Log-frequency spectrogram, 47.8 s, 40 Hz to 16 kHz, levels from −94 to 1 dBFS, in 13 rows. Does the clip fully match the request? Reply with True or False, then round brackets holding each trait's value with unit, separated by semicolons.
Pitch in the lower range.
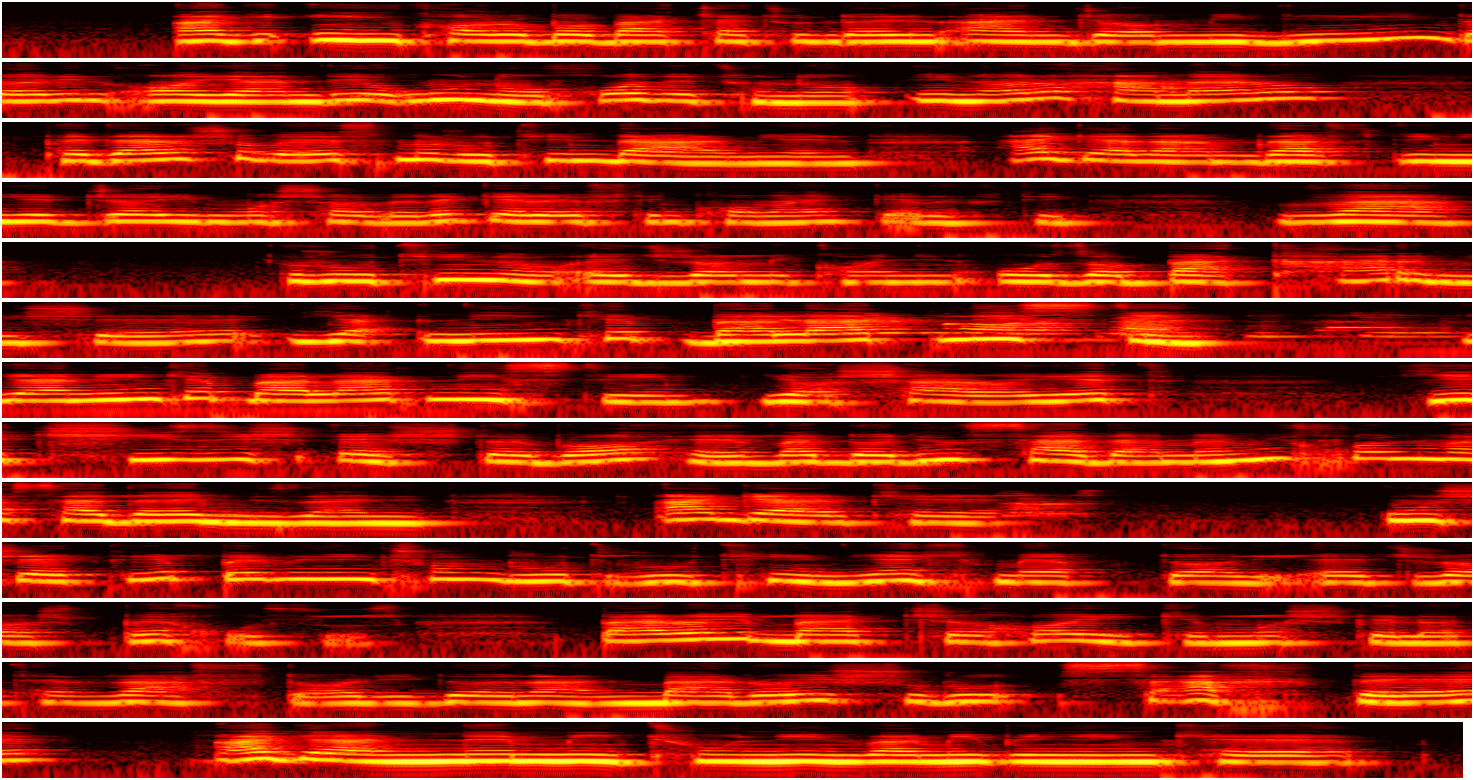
False (240 Hz)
